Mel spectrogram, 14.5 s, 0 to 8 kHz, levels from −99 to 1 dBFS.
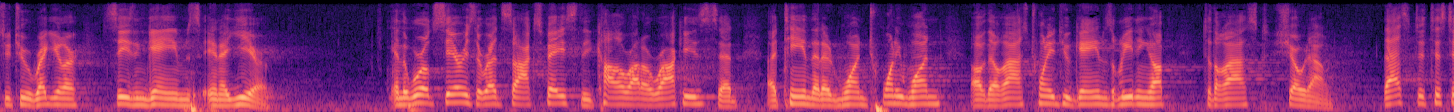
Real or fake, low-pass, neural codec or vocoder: real; 7.2 kHz; none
